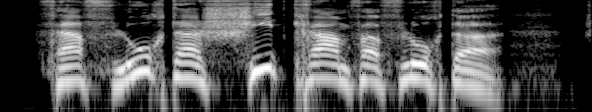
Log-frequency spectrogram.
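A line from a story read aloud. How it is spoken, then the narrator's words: Angry shouting. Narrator (German): schrie der Skipper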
